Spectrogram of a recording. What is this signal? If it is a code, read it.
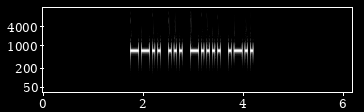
Morse code, heard as a keyed tone, about 22 wpm, 700 Hz. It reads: ZS6L
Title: DXCC-100 Call Signs - 4 Characters - 22wpm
